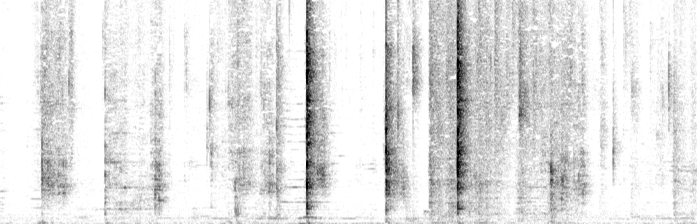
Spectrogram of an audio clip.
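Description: Metal spoon clinking and scraping against a ceramic bowl while stirring sliced onions in a wet spice sauce, with a few sharper clinks a little after the middle.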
